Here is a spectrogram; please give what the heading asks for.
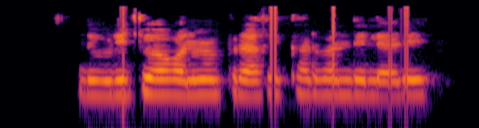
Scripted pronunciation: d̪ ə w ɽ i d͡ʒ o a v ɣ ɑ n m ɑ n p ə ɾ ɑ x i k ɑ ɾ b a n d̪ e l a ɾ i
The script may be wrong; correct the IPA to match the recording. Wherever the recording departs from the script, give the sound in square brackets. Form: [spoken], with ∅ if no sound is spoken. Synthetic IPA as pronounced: d̪ ə w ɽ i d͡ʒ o a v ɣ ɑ n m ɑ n p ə ɾ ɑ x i k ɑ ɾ b [ɑ] n d̪ e l a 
